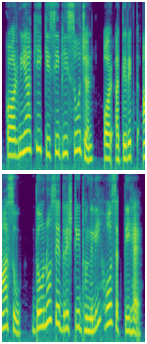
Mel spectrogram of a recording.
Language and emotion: Hindi, neutral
